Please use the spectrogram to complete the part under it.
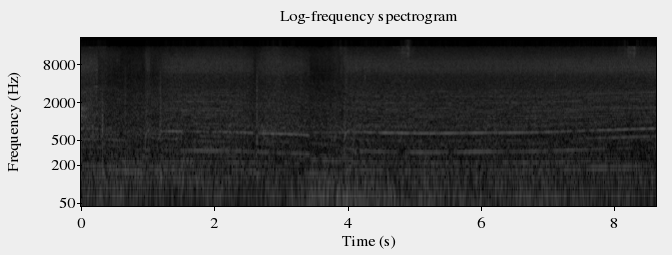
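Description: Engine of a McLaren racing in Forza Horizon 5, a steady high droning whine with gradual pitch shifts, sustained and fairly even throughout.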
